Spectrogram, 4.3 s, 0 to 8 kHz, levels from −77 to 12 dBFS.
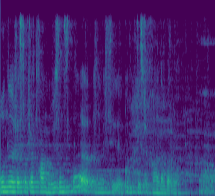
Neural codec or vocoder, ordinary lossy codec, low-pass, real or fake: vocoder, 22.05 kHz, 80 mel bands, HiFi-GAN; none; 7.2 kHz; fake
